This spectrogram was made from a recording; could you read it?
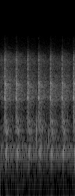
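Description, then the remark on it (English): A quick, steady run of about seven sharp knocks on a door, evenly spaced and moderately loud, with no voices around them. “The door.”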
